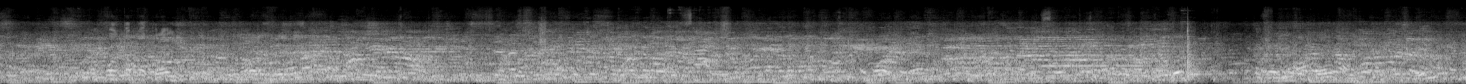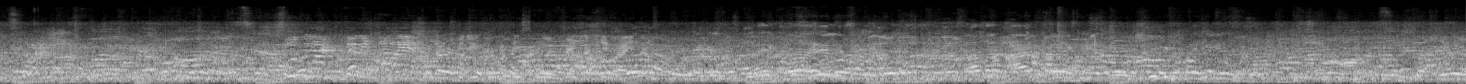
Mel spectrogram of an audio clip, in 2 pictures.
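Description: A crowd of men and boys talks and calls out all around, close by.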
